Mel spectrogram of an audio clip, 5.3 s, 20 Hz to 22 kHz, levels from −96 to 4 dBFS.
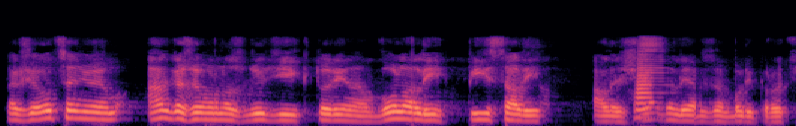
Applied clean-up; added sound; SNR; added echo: neural mask model DeepFilterNet 3.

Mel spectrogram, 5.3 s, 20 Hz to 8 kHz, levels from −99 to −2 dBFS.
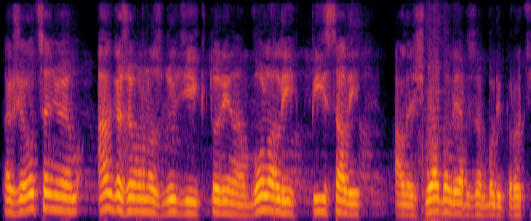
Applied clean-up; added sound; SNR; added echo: neural separator model SepFormer DNS4.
